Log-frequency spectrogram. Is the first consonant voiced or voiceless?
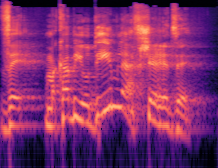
voiced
